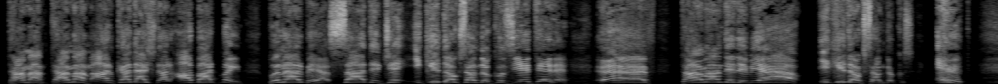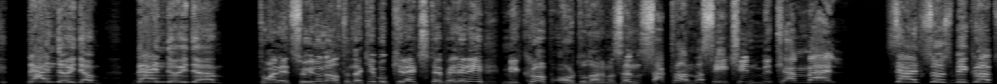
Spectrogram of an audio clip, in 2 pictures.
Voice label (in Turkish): Reklam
